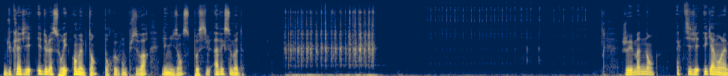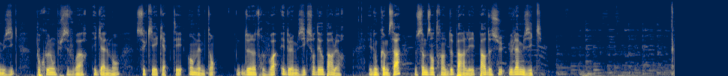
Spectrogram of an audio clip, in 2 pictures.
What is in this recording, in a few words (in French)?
cherry um 9 pro micro bidirectionnel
